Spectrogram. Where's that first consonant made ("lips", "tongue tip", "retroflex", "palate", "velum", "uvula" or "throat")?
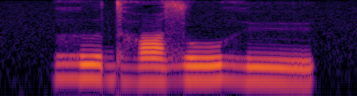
throat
